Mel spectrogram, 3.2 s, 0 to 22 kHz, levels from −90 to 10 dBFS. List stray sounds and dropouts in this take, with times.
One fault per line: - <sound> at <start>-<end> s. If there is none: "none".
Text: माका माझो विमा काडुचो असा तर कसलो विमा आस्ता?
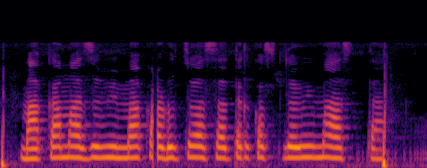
- dropout at 1.1-1.2 s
